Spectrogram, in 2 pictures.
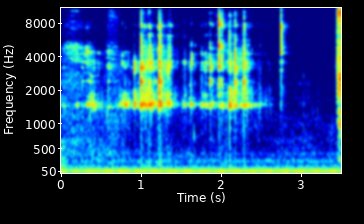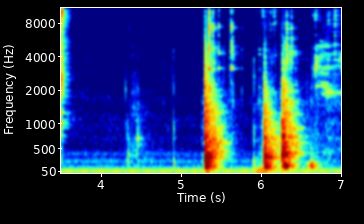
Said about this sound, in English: This is ASMR of me drinking out of a glass with a straw. Was that mouth sound loud enough for all the ASMR people?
